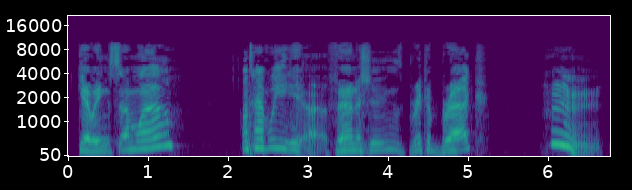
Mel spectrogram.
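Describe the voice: A man uses a put-on character voice, high-pitched with big pitch swings. His tone is bright and sharp, with vocal fry, at a slow pace.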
